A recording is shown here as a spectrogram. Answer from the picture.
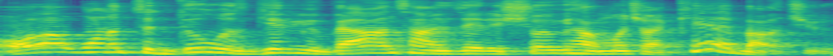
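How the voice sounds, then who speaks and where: Animated male voice with a New York accent. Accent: New York City English. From US Northeast, New York City (South Bronx). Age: 20s. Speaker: podcast host. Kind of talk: solo podcast monologue.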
